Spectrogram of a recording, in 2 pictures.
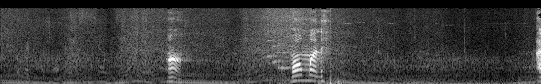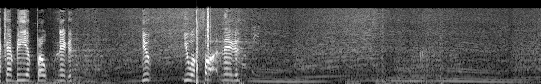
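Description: A sports car engine revs and roars, rising and falling in pitch as it speeds along.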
